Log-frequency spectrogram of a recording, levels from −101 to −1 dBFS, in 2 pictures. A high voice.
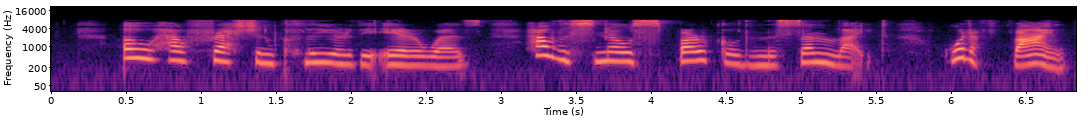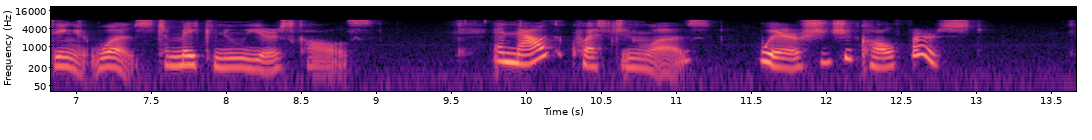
Yes: very high, 270 Hz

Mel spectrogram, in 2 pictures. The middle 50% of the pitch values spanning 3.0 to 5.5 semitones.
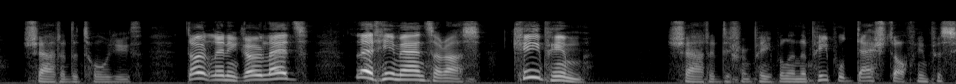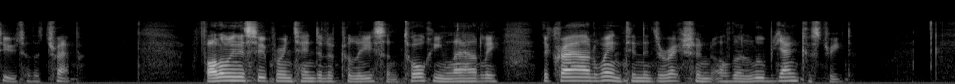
Yes: average, 4.6 semitones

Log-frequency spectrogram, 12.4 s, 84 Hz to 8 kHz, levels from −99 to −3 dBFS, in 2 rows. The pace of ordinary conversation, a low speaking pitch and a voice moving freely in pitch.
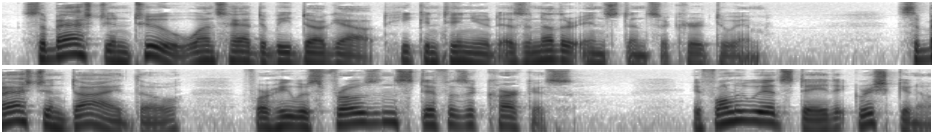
Yes: average, 170 wpm; low, 115 Hz; wide, 6.6 semitones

